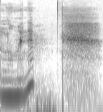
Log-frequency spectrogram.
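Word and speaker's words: Lumene: Yeah, in Finland we have this uh beauty brand called uh Lumin. Um you should pron pronounce it like you mean and it's amazing one.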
